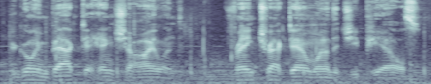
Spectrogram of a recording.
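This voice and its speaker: An actor playing a gruff, fatherly male company boss who gives brisk orders, in a video game cutscene. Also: low voice, loud music behind the voice, natural voice. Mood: urgent. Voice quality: brisk, commanding.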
